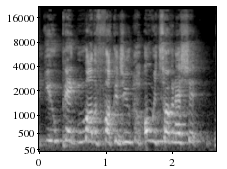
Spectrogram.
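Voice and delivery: high-pitched heckling, imitating an opponent; mock personal attack. Man retelling how a tattooed guy came at him personally, high mock taunt. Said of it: "he tried to coming at me personally".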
